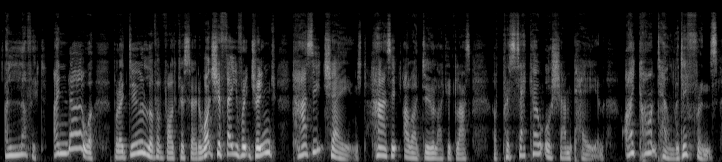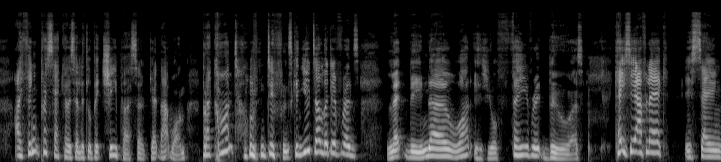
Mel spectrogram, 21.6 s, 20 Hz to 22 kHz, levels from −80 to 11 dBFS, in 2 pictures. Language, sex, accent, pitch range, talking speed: English, male, British, 135-205 Hz, 195 wpm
